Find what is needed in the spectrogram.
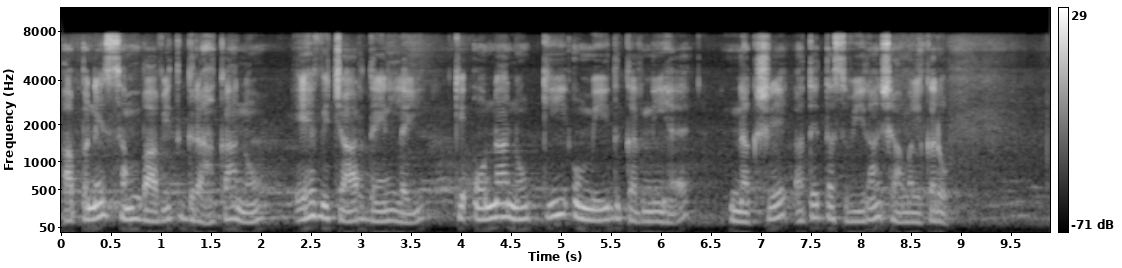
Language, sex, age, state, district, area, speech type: Punjabi, male, 30-45, Punjab, Jalandhar, urban, read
